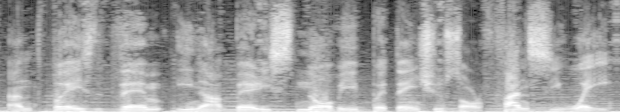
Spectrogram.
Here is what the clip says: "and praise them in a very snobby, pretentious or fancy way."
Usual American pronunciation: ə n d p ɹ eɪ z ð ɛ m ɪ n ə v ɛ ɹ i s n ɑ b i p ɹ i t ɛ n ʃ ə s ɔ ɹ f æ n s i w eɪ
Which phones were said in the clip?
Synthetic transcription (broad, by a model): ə n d p l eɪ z ð ɛ m ɪ n ə v ɛ ɹ i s n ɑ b i p ɹ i t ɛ n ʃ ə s ɔ ɹ f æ n s i w eɪ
